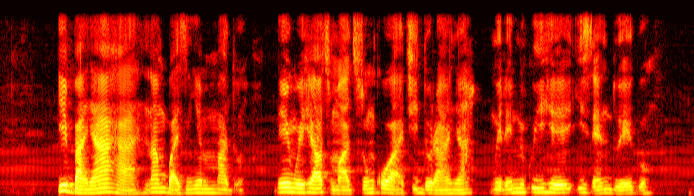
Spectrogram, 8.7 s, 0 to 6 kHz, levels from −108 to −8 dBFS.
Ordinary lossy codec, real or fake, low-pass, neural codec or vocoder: none; real; 5.4 kHz; none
